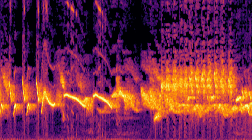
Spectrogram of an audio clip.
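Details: Song of a Chinese hwamei with yellow bill and legs: a few quick repeated notes, then long clear downslurred whistles, followed by a dense rapid rattling warble.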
